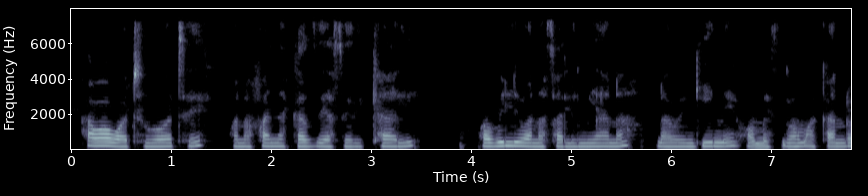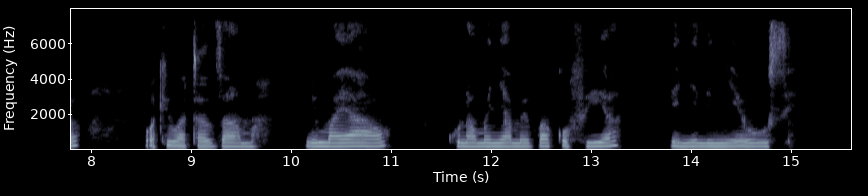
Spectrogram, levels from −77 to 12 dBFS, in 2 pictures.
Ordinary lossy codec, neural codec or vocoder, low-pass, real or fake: MP3, 64 kbps; none; 7.2 kHz; real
